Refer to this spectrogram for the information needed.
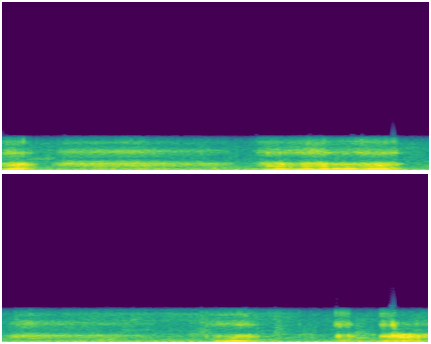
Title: snoring bunkmate...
